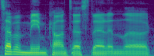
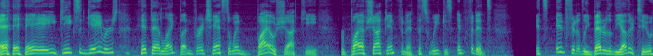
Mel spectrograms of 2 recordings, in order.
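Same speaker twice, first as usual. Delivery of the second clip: hyped host voice, pitched up, wildly swinging intonation; 9 semitones higher than usual. Switching into a bit while chatting with friends, epic YouTuber voice. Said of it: "I'm gonna have to use my epic YouTuber voice for this".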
